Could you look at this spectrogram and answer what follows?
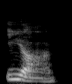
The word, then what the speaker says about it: AEON: Now, it's spelled A-E-O-N. Okay, so I don't want y'all to, some people say Aeon, but it's Eon patches.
